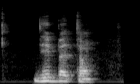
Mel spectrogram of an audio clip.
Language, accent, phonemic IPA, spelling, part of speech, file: French, Canada, /de.ba.tɔ̃/, débattons, verb, LL-Q150 (fra)-débattons.wav
- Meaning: inflection of débattre: 1. first-person plural present indicative 2. first-person plural imperative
